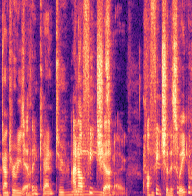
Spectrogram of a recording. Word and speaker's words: Gran Turismo: Gran Turismo.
